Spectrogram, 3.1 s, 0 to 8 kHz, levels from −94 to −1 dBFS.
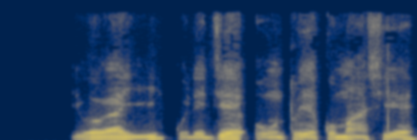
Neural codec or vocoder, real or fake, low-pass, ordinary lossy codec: none; real; 7.2 kHz; MP3, 48 kbps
